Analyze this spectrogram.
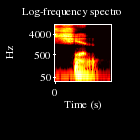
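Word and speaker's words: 心: It's the character for mind or heart, pronounced shin.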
